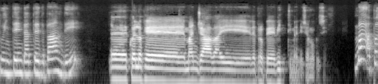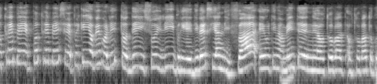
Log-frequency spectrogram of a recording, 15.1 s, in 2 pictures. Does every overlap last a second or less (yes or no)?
yes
